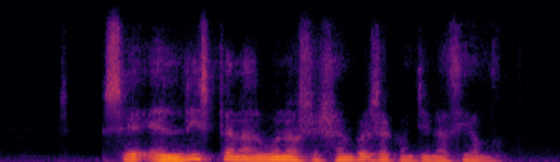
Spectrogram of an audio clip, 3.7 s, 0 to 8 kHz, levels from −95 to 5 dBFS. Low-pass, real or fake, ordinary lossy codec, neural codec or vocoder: 7.2 kHz; fake; Opus, 24 kbps; codec, 24 kHz, 0.5 kbps, DualCodec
